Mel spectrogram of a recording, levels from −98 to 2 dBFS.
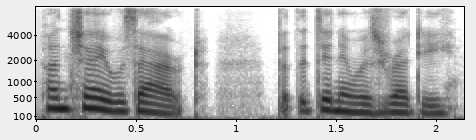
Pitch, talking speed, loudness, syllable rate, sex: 190 Hz, 225 wpm, -17 LUFS, 6.1 syllables/s, female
